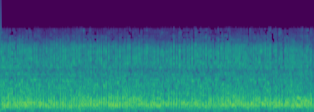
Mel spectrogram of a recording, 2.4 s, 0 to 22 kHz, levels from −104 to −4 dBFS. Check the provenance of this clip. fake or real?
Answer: fake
